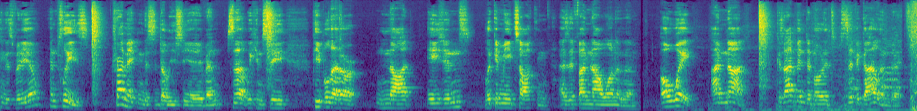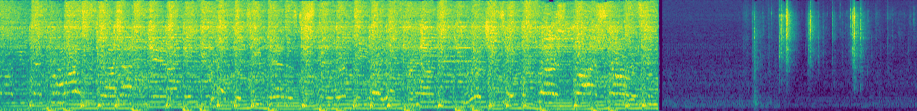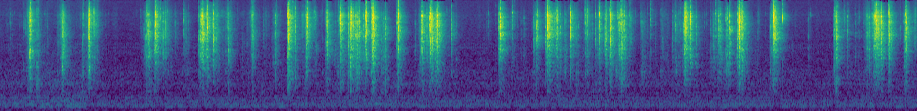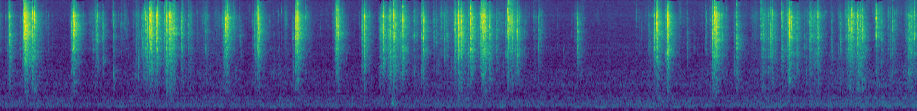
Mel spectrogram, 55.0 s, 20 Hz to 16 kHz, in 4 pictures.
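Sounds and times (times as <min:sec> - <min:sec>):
puzzle cube plastic clicks: 0:25.1 - 0:27.2, 0:27.8 - 0:29.0, 0:29.6 - 0:50.0, 0:50.9 - 0:55.0.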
